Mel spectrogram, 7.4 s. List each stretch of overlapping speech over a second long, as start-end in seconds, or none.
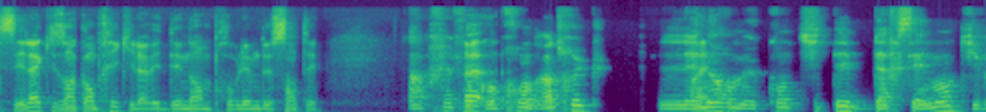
none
